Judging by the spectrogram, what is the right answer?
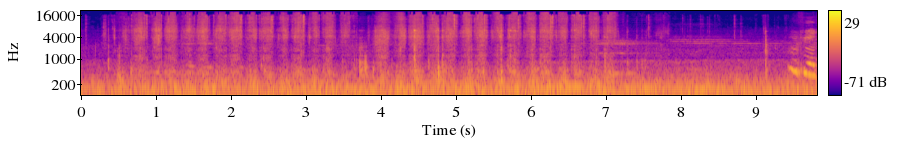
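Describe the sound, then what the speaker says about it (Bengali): Cumin is ground on a grinding stone for a fish dish, the stone rubbing back and forth in a steady, continuous scraping rhythm close by, with voices talking over it. "তো প্রথমে জিরেটা বাটা হচ্ছে"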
